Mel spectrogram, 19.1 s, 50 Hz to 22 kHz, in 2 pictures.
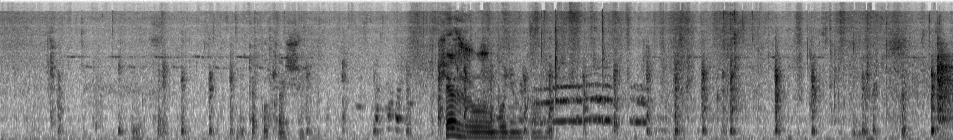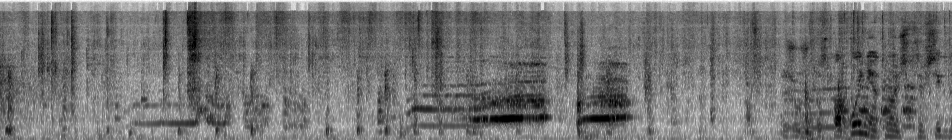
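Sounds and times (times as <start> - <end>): hens clucking: 0.0 - 19.0
hens drawn-out calls: 3.6 - 7.6, 10.7 - 16.1, 17.3 - 19.0.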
